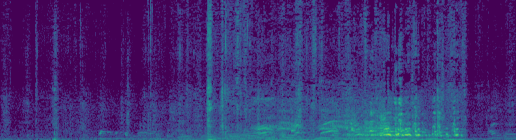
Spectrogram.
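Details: Turkeys showing off at Fort Edmonton Park in Edmonton, giving a loud rattling gobble that builds over about two seconds and then stops abruptly, after quieter scattered clucks.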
